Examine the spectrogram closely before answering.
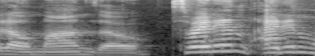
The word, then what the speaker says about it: Almanzo: listening to it and the audiobook narrator pronounced his name Almanzo now I never once thought that his name was elmanzo and maybe I'm wrong I don't know I've always pronounced it almondo so I didn't I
